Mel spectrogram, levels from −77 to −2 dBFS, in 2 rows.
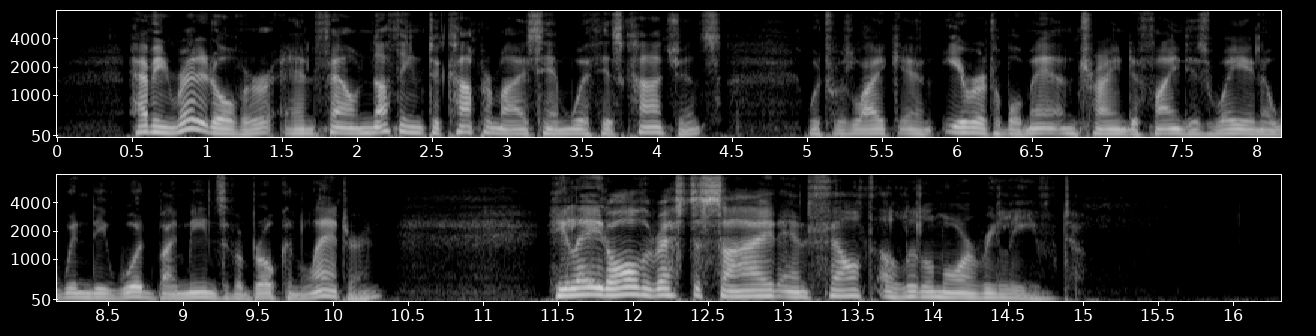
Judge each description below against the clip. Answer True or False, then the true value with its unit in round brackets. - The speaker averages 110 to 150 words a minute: False (165 wpm)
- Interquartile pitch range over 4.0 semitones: True (4.7 semitones)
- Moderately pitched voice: False (105 Hz)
